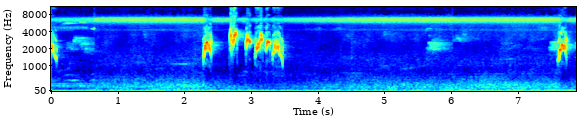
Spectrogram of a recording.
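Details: Competitive-singing (hót đấu) red-whiskered bulbul, used to stimulate other bulbuls: mostly quiet, then a sudden tight cluster of five or six sharp, sweeping whistled notes, with short isolated notes at the start and end and a steady electronic whine throughout.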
